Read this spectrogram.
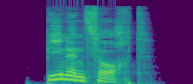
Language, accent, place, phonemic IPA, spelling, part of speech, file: German, Germany, Berlin, /ˈbiːnənˌt͡sʊχt/, Bienenzucht, noun, De-Bienenzucht.ogg
- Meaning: beekeeping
